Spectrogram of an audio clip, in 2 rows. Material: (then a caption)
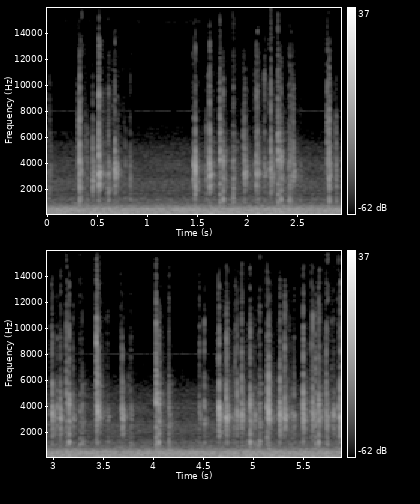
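Plastic. A purple-case mechanical keyboard with plastic keycaps is typed on with the fingertips of both hands. Quick, bright, clacky keystrokes come in uneven bursts over a steady low rumble below about 500 Hz, and each click dies away almost instantly.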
